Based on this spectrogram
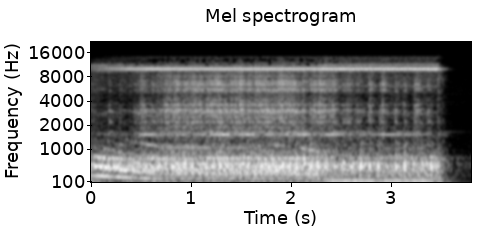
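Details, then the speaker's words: Century-old bench lathe driven through a VFD with the default torque compensation setting, running at 20 Hz: rough, rasping run with a high whine and wavering hum, then it cuts out on error 6 (overcurrent). At 50 Hz (~500 rpm) it keeps running. "age press reset it runs for a while and then it kicks out with error 6 again that's at 20 Hertz strangely enough if you run the lathe faster, at 50 Hertz it keeps running"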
